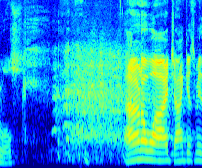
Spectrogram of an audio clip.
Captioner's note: laughter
